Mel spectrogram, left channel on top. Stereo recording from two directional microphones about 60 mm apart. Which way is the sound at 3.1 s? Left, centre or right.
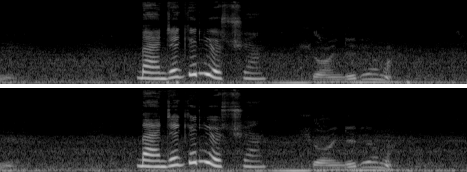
Centre.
